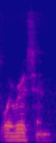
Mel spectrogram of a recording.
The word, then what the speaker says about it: Larissa: We had a really cool, I thought it was Larissa. I feel like an idiot. I said her name wrong in the interview. It's Larissa.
